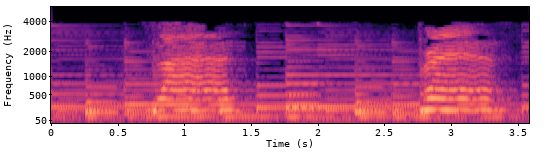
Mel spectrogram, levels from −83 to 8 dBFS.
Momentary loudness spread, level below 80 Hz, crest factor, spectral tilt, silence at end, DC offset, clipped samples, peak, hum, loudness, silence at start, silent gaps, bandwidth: 9 LU; -40 dBFS; 16 dB; -10.5 dB/octave; 0 s; under 0.1%; under 0.1%; 0 dBFS; none; -17 LUFS; 0 s; none; 4.1 kHz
